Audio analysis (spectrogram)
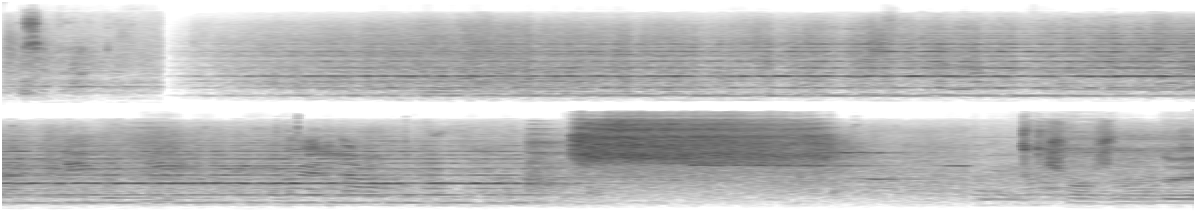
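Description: A Paris-area RER commuter train in motion, heard from inside with a continuous loud rumbling roar and steady whining tones, a burst of hissing brakes or air near the end, and voices talking over it.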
